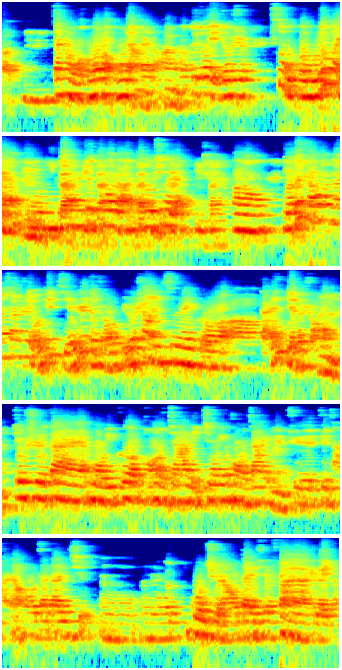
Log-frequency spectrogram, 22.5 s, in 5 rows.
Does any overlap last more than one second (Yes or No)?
Yes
